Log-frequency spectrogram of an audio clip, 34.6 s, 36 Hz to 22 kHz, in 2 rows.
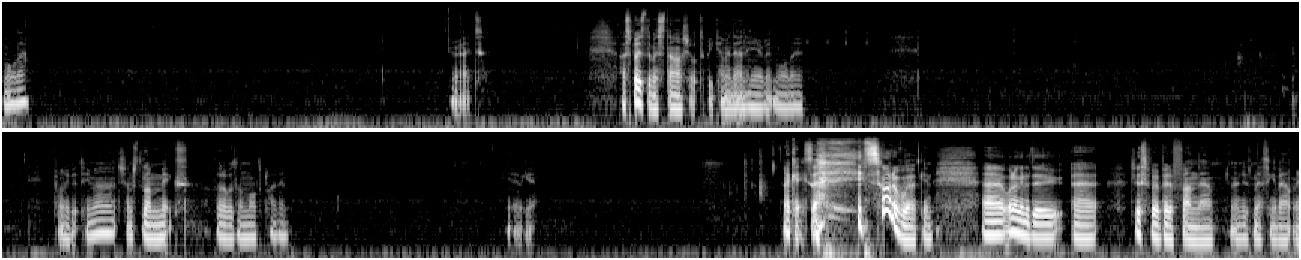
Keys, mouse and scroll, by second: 18.8-26.8 drag, 26.8-33.5 ctrl+middle drag, 33.5 click, 34.0 ctrl+middle click.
